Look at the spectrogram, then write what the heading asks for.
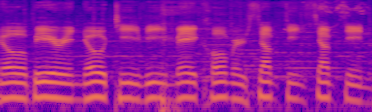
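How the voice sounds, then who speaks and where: Using a put-on character voice, a man talks at a moderate pace and medium pitch. Music plays clearly in the background. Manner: comic, dopey.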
